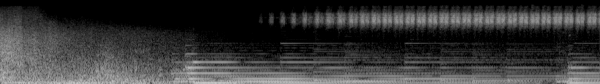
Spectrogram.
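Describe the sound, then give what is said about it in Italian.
Cicadas shrill on a scorching summer day in Sicily. A loud, steady, high buzz sets in after an opening wash of noise and carries on over sustained low droning tones. “Il suono delle cicale è assordante.”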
